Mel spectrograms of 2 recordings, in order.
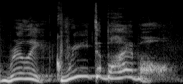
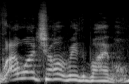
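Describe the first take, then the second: First: Earnest high slow insistence; emphatic plea. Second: Said in the usual way. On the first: Shown as a demonstration. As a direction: "Really, read the Bible." pitched high and drawn out slowly.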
